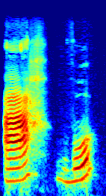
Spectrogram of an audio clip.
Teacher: 3 sílabas. Só que o mais forte é o A, então ela é proparoxítona.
